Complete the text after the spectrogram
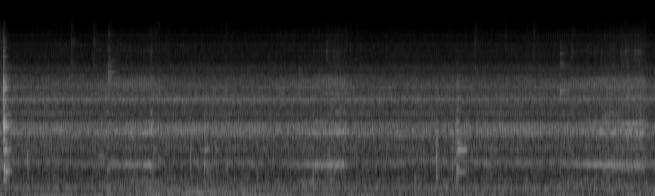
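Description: A machine whirs steadily as a wheel rim turns on it.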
